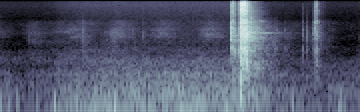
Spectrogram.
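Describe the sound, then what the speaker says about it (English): A SupaSplat paintball gun fires once outdoors, a single sharp crack that stands out against quiet surroundings, with a few softer handling clicks before and after. "Let's shoot it."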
